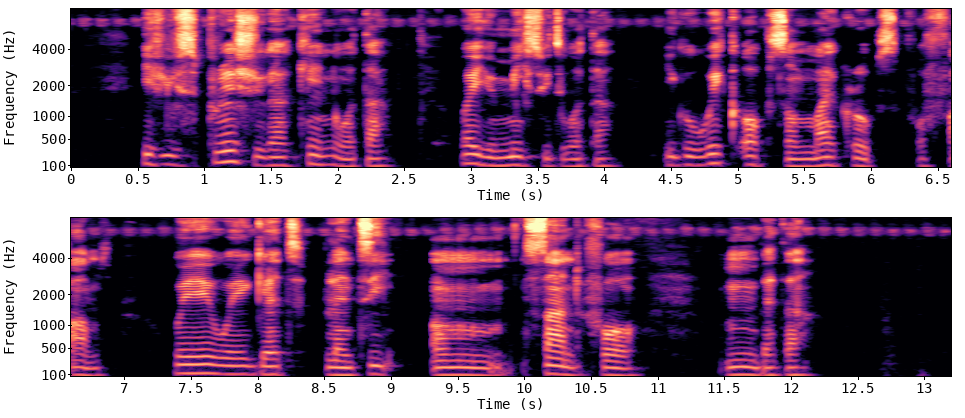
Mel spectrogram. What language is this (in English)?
Nigerian Pidgin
